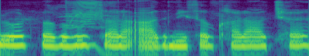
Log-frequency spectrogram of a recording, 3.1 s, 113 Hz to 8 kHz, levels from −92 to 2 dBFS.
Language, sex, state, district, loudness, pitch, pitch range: Maithili, female, Bihar, Saharsa, -15 LUFS, 255 Hz, 240-255 Hz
